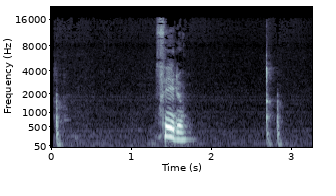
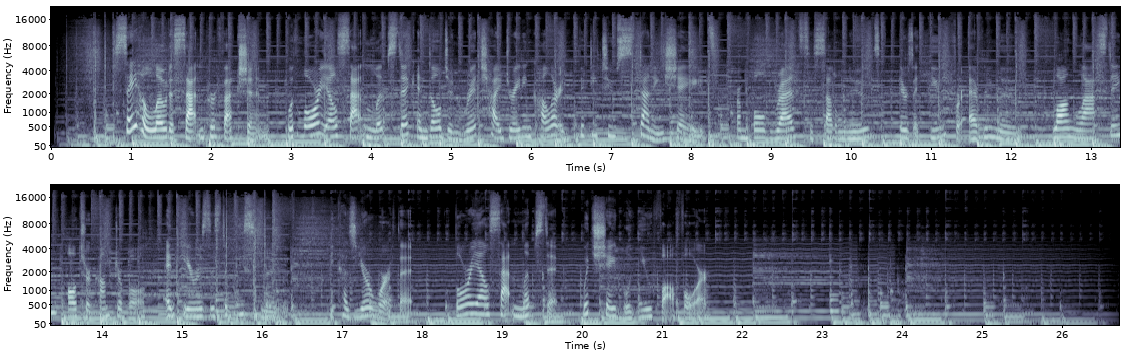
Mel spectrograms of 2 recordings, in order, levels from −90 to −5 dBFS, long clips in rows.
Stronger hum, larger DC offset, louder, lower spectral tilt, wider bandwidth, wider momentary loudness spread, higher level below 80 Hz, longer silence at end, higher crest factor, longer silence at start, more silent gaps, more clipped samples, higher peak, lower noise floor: neither; neither; first, -17 LUFS vs -24 LUFS; about the same, -5 dB/octave vs -4.5 dB/octave; second, 17 kHz vs 19.5 kHz; first, 23 LU vs 12 LU; second, -58 dBFS vs -32 dBFS; about the same, 0.4 s vs 0.3 s; about the same, 20 dB vs 22 dB; about the same, 0.05 s vs 0.15 s; neither; neither; about the same, -2 dBFS vs -2 dBFS; first, -60 dBFS vs -46 dBFS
